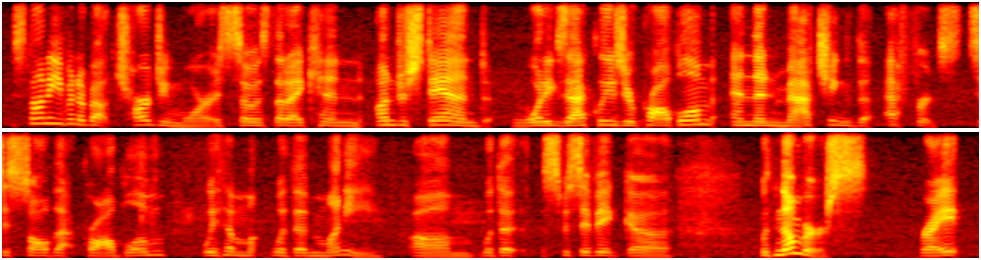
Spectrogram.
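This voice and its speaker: A woman's voice: mid-range voice, normal speed, a bit bright. A woman in her late twenties, a digital marketer, chatting loosely on a live stream with lots of fillers and casual swearing. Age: late 20s.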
